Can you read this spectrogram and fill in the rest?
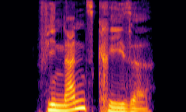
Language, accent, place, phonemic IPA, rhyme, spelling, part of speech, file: German, Germany, Berlin, /fɪˈnant͡sˌkʁiːzə/, -iːzə, Finanzkrise, noun, De-Finanzkrise.ogg
- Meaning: financial crisis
